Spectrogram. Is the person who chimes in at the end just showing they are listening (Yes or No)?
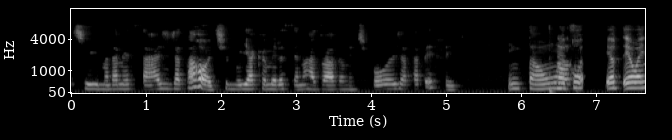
Yes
